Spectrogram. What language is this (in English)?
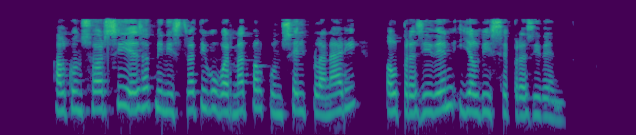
Catalan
